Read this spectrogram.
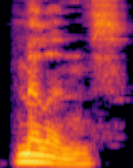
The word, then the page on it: melons: Australian English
